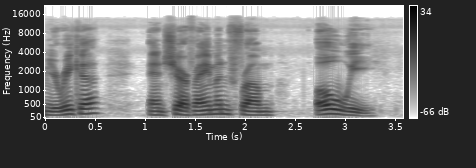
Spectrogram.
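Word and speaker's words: Owyhee: and Sheriff Aean from Oowi, I don't know how to spell it, but I know that's how you pronounce it. Owie County, Idaho, told the BLM to get lost.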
